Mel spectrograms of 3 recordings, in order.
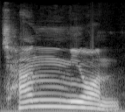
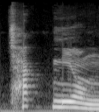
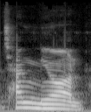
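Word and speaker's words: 작년: এই যে গিয়কের পরে নিয়ন আসলে এই গিয়কের উচ্চারণটা ইয়ং হয়ে যায়, ইয়ং ইয়ং উচ্চারণ হবে ছাংনিয়ন, ছাংনিয়ন, ছাকনিয়ং না হয়ে ছাংনিয়ন মানে গত বছর।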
